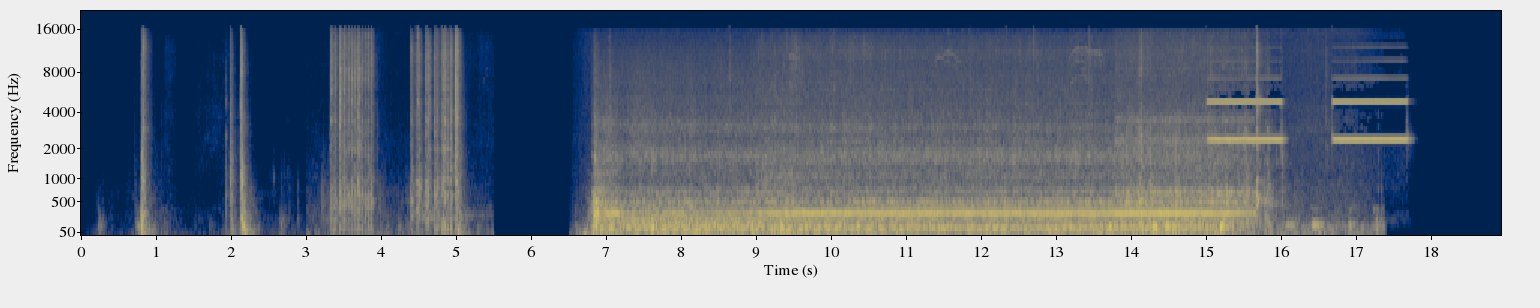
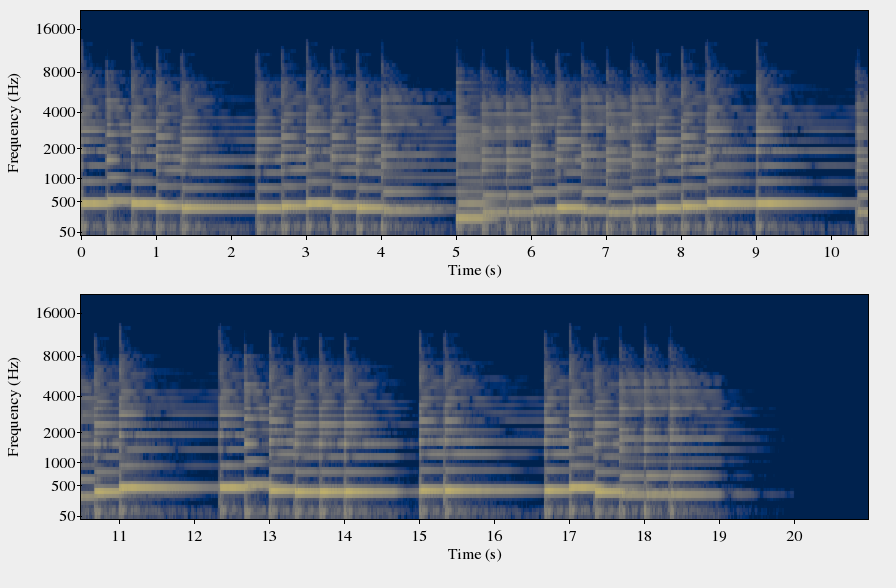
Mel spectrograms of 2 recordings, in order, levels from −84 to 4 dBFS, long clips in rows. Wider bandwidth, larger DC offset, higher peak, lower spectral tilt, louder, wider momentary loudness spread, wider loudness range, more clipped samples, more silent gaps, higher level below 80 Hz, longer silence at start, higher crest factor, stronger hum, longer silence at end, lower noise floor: first, 17 kHz vs 12.5 kHz; neither; first, -2 dBFS vs -14 dBFS; about the same, -4.5 dB/octave vs -4 dB/octave; first, -21 LUFS vs -28 LUFS; about the same, 11 LU vs 12 LU; first, 11 LU vs 3 LU; neither; first, 5.52-6.49 s vs none; first, -34 dBFS vs -56 dBFS; first, 0.75 s vs 0 s; first, 20 dB vs 14 dB; neither; second, 1.2 s vs 1.9 s; second, -67 dBFS vs -71 dBFS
